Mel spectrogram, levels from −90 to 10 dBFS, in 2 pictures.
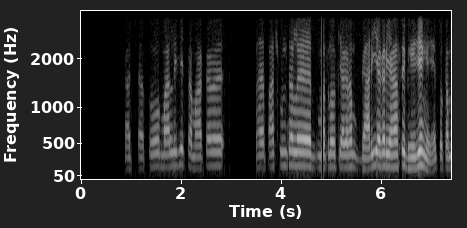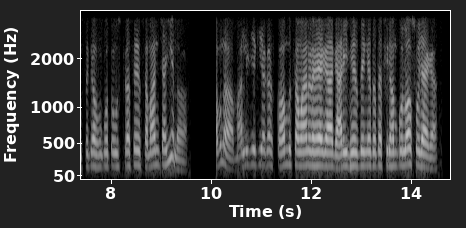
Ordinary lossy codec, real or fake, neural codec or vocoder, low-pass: none; real; none; 3.6 kHz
